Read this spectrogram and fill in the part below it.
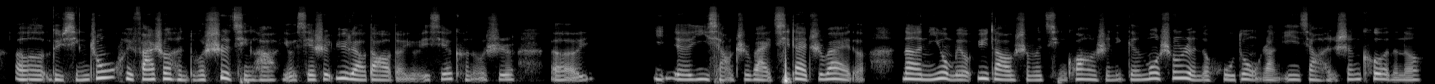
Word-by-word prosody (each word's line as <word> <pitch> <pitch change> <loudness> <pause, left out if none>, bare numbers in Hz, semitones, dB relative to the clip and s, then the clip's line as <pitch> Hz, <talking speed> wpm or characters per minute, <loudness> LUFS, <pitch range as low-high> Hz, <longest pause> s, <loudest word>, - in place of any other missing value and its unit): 呃， 220 -1 +1
旅 220 -1 -1
行 210 +1 -1
中 300 +7 +4
会 260 -7 0
发 235 +1 +4
生 255 +1 +4
很 220 -3 -2
多 210 +1 -4
事 280 +6 +4
情 210 -3 -3
哈， 200 +1 -3
有 190 - -5
些 220 +2 -1
是 230 +1 +1
预 280 0 +5
料 225 -5 +4
到 205 -2 0
的， - - -7
有 - - -9
一 205 - -7
些 245 +4 -1
可 215 - -8
能 255 +4 -8
是， 225 0 -3 0.3
呃， 105 +9 -2
意 260 - -10
呃， 220 -1 +1
意 235 +2 0
想 220 - -3
之 225 - -3
外， 220 -2 0
期 - - +7
待 250 -4 +5
之 230 +3 -2
外 250 -2 +3
的。 - - -10 0.3
那 255 -2 +5
你 220 +1 0
有 275 +1 +5
没 210 - -3
有 205 -2 -3
遇 280 -1 +4
到 230 -4 +2
什 210 -1 -4
么 205 0 -4
情 205 - -9
况 235 -2 0
是 210 -1 -5
你 210 +3 -9
跟 220 -1 -4
陌 265 +3 +2
生 295 +3 +2
人 255 -8 +2
的 200 - -5
互 215 +2 -5
动 230 +1 -2
让 105 -2 -4
你 - - -22
印 220 0 -4
象 215 0 -4
很 195 - -10
深 235 0 -2
刻 250 -1 0
的 - - -7
呢？ 105 0 -5
225 Hz, 275 characters per minute, -25 LUFS, 210-245 Hz, 0.3 s, 期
